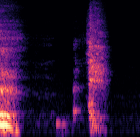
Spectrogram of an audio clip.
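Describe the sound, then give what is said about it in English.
A single forceful sneeze comes after a couple of short catching inhales, ending in a bright, breathy burst and then silence. “I'm about to sneeze, so God bless myself.”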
